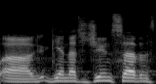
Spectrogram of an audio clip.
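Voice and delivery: usual speaking voice

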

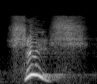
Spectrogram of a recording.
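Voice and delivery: high, loud drawn-out sheesh; mock cashier sheesh. Cashier reacts to the preacher's gray hair, with a high loud sheesh. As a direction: squeal out sheesh like an amused cashier. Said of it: "just like that".

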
